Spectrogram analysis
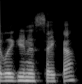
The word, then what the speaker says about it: Laguna Seca: report that lagoon is taken with weathertech raceway laguna seca i'll say it correctly events continue to attract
